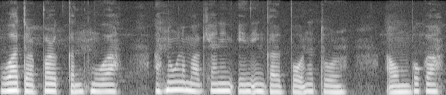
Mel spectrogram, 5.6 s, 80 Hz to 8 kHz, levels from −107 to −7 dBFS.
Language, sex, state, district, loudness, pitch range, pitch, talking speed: Mizo, female, Mizoram, Aizawl, -20 LUFS, 150-170 Hz, 160 Hz, 170 wpm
